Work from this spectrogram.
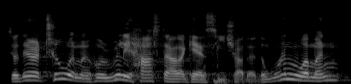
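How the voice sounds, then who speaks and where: A pastor delivers a sermon in a church sanctuary with a fast, sing-song voice that's on the high side and a bit bright. He earnestly recounts a story, performing the quoted people as he goes.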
